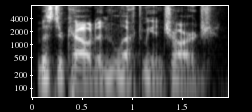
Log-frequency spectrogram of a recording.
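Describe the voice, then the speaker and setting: A man's voice: sits low, animated, moderate pace, fairly bright tone. A man voicing a timid male clerk who answers in short, tense phrases. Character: timid male clerk finding his nerve.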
